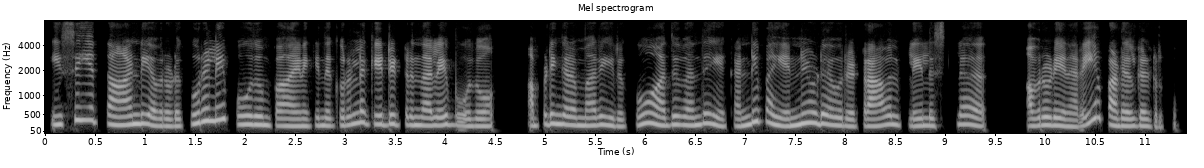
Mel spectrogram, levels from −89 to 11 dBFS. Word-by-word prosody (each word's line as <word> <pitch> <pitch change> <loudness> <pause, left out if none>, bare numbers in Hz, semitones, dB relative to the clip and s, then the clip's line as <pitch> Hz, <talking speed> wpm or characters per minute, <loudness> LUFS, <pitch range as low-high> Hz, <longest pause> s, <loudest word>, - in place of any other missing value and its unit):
இசையத் 345 +4 0
தாண்டி 230 +3 +4
அவரோட 190 -1 -1
குரலே 330 +7 +3
போதும்பா. 225 -4 +2
எனக்கு 190 +2 -2
இந்த 200 -1 0
குரல 240 +7 0
கேட்டுட்டு 235 -1 +1
இருந்தாலே 210 0 +2
போதும், 190 0 -1 0.4
அப்டிங்கிற 240 +1 +1
மாரி 210 +2 0
இருக்கும். 215 +9 -2
அது 215 +2 -1
வந்து 225 +5 +1 0.3
கண்டிப்பா 275 +9 0 0.2
என்னையோட 255 +4 +3 0.2
ஒரு 190 -2 -1
ட்ராவல் 200 +5 +1
ப்ளேலிஸ்ட்டில 200 +4 -3 0.7
அவருடைய 205 -1 +2
நெறைய 250 - 0
பாடல்கள் 195 -2 +1
இருக்கும். 160 - -14
215 Hz, 130 wpm, -23 LUFS, 195-245 Hz, 0.7 s, தாண்டி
